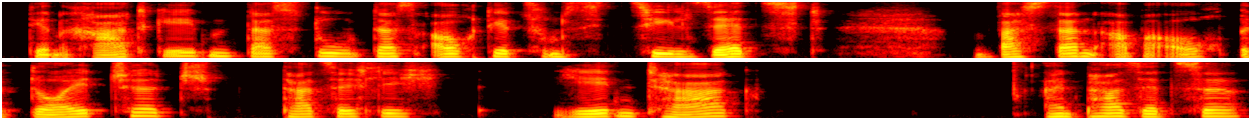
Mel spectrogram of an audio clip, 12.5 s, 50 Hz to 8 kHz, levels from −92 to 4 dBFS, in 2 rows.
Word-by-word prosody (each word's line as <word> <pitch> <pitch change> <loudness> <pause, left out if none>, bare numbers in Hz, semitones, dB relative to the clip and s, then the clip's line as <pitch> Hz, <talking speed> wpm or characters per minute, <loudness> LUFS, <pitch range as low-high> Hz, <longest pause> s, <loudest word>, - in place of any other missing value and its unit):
den - - +1
Rat - - 0
geben, 90 - -2
dass 150 - -1
du 165 -2 0
das 155 0 +1
auch 150 0 +3
dir 150 -1 0
zum 145 - -4
s 140 - -6
Ziel 145 -3 +3
setzt, 140 +3 +2 0.7
was 130 +3 +1
dann 160 +1 +4
aber - - -3
auch - - -3
bedeutet, 155 +7 -1 0.2
tatsächlich 155 +2 -2 0.5
jeden 160 +3 +1
Tag 145 +5 +1 1.4
ein 150 0 0
paar 160 +1 +2
Sätze, 160 +2 0
150 Hz, 110 wpm, -25 LUFS, 145-160 Hz, 1.4 s, dann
